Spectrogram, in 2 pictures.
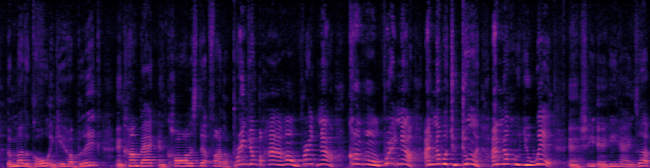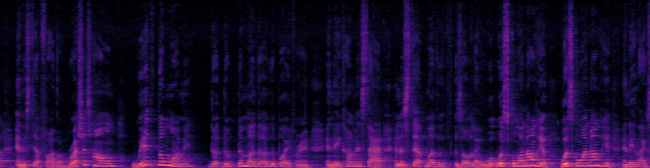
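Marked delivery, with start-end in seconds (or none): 3.4-8.3 much higher and louder, in a put-on scolding voice; furious yelling. Mother ordering the cheating stepfather home, furious yelling. 17.0-18.9 higher and louder, confronting; angry demand. Retold or imitated. Stepmother confronting the couple who walk in, angry demand.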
